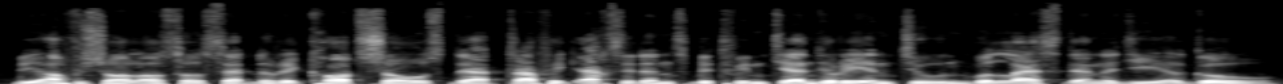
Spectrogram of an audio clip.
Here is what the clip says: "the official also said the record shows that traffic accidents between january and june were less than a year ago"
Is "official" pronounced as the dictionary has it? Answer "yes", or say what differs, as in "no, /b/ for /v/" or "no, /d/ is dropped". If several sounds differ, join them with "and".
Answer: no, /s/ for /ʃ/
